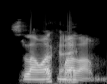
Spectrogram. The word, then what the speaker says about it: Selamat malam: Selamat malam.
